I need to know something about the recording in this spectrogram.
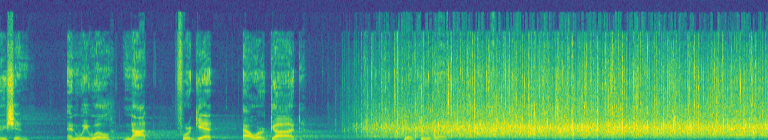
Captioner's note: applause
